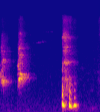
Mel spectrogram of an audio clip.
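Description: A dog barking: two short high yaps, then a louder bark of three quick pulses about a second later.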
